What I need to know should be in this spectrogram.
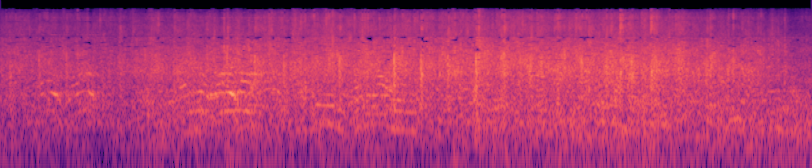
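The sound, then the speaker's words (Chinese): An audience applauds the performers at a xiangsheng crosstalk comedy show. The clapping swells after a moment into a dense, sustained wash that continues to the end, with voices over it. “谢谢大家掌声。 对， 掌声对演员是鼓励”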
